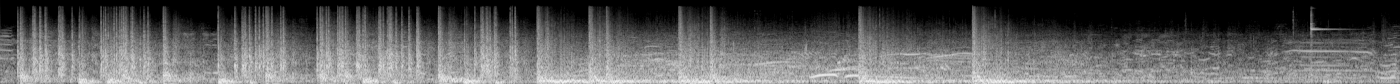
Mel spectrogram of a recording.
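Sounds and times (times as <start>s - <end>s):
firework shells booming: 0.0s - 7.6s.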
